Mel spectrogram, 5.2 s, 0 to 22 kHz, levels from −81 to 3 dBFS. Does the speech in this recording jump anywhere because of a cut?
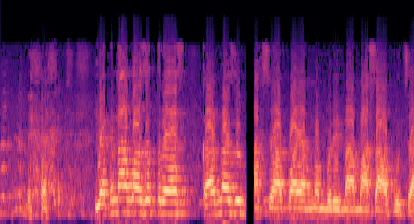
yes; 1 cut; at 3.0 s

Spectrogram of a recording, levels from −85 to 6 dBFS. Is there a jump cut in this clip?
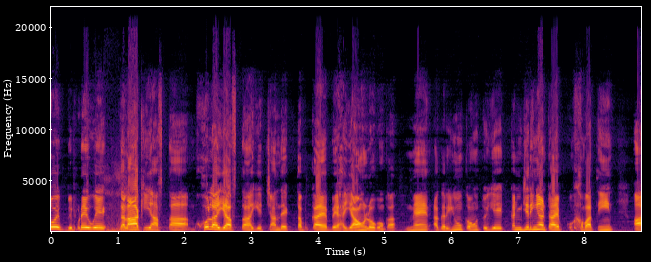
yes; 2 cuts; at 0.9 s, 5.3 s

